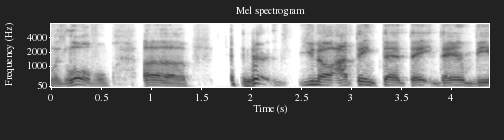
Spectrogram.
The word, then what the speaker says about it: Louisville: Louisville, since Asia's saying we saying it wrong, is Louisville.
